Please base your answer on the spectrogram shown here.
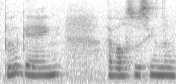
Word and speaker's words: Buugeng: this video off by saying that it is pronounced boo gang I have heard some really really crazy pronunciations of this Celeste I'm stating right now it's pronounced boo gang I've also seen them called s stops but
